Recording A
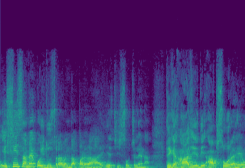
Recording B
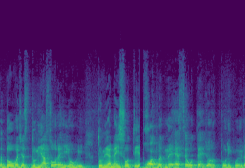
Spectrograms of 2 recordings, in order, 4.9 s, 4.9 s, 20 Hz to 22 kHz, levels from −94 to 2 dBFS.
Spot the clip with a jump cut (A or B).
B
